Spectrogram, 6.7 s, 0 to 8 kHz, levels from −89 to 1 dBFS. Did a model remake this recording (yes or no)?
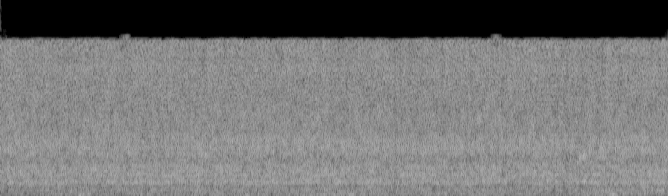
yes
